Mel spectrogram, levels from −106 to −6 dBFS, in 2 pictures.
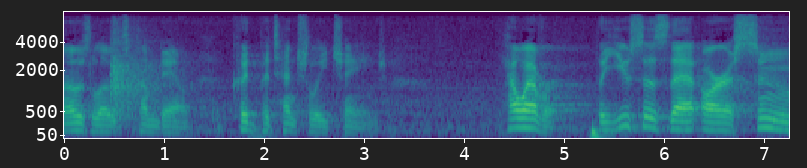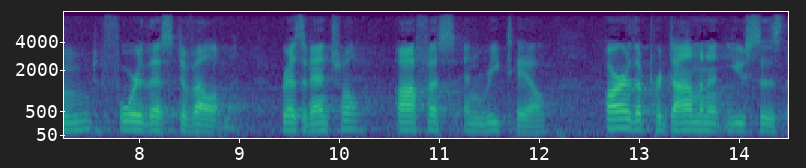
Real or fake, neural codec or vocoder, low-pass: real; none; 7.2 kHz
